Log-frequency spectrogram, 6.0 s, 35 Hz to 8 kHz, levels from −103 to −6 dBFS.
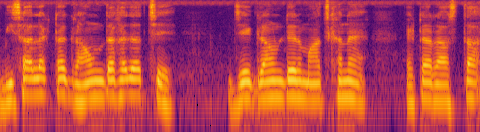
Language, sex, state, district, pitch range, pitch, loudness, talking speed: Bengali, male, West Bengal, Paschim Medinipur, 125-150 Hz, 135 Hz, -21 LUFS, 110 wpm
